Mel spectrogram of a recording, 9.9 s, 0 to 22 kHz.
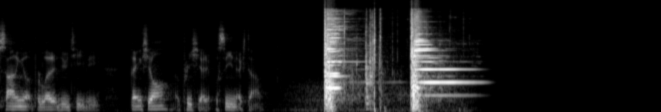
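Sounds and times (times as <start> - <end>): loud metallic clangs: 4.9 - 7.4.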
